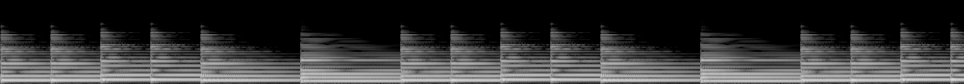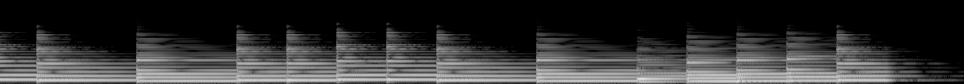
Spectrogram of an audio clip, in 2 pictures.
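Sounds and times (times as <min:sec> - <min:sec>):
music: 0:00.0 - 0:19.2.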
